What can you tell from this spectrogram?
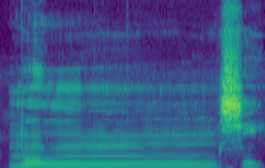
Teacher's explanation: ইকফার হরফ কয়টি এবং কি কি, এই যে দেখেন এখানে আছে মিম নুন পেশ মুন, দেখেছেন এখানে কি আছে, মিম নুন পেশ মুন, শিন জের শি, তারপরে কি বলতেছি আমরা, তিনটা হরফ একসাথে উচ্চারণ করলে মুংশি, ঠিক আছে। এই যে দেখেন মুং নাকের ভিতরে চলে যাচ্ছে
